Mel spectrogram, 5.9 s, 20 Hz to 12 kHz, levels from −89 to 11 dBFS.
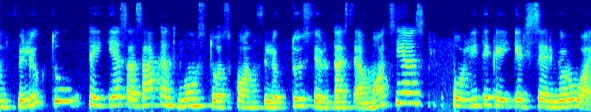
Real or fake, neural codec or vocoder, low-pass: real; none; 10.8 kHz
